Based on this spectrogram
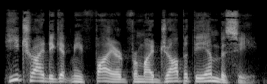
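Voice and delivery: accusing. A narrator's reading. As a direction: lodge an indignant complaint. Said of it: "Ace accused him".

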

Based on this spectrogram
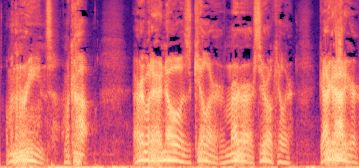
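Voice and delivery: fast, loud, panicky rant; frantic bluffing. Retold or imitated. Scaring off kid with a gun.

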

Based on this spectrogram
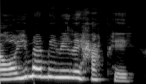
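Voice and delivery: acted delight. Telling a partner they did something lovely, acted delight. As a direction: put on a happy gush, pitched well up.

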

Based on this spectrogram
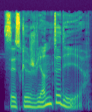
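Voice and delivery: ordinary delivery, nothing marked

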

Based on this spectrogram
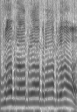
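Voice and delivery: high mock gibberish chatter; imitating a language you can't follow; mock foreign babble. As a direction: babble nonsense words up high.

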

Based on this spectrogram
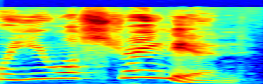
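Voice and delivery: very high-pitched imitated stranger; curious American questioner. American at work asking about his accent, curious. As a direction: ask it high and innocently curious.

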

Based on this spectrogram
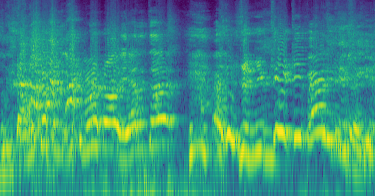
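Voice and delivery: high, slow words squeezed out through laughter; can hardly speak for laughing; laughing while retelling. Real, not acted.

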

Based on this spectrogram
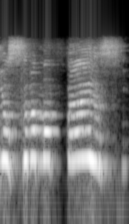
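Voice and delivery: put-on loud, high drunken holler; drunk shout. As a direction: yell it across the room.

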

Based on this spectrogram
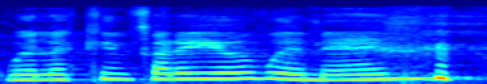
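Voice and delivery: put-on a half-hearted stab at a Liverpool accent; a sketchy Liverpool accent; attempted Scouse accent. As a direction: try Colleen's Scouse voice and fall short. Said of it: "No, I can't do it".

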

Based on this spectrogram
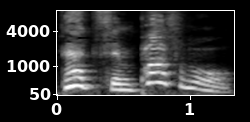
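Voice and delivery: high, drawn-out exclamation of disbelief; mock outburst. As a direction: blurt it high and slow, hammed-up. Repeats line in exaggerated voice.

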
